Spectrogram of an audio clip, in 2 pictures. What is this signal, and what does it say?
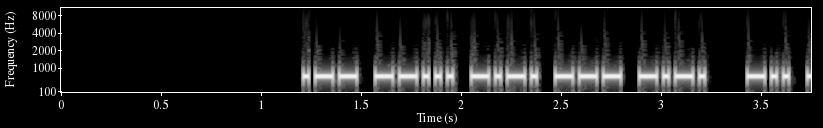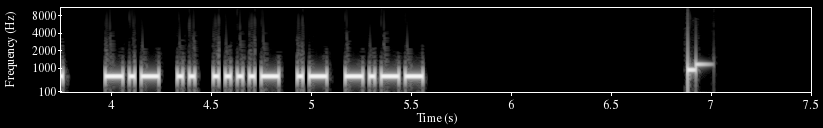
Morse code, heard as a keyed tone, about 40 wpm, 700 Hz. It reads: W7COC DE KI4AY
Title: USA Callsign DE Callsign - 5 Characters - 40wpm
